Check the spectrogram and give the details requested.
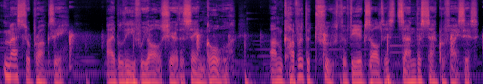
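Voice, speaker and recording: An actor playing an earnest, courteous and remorseful male agent in a video game, speaking in a formal, measured way. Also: sits low, lively intonation. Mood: solemn. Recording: background music behind the voice.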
